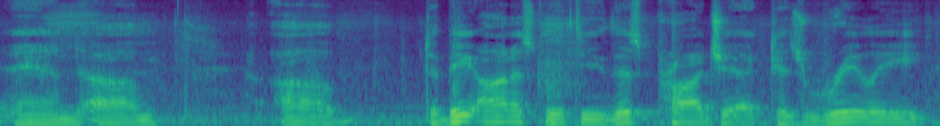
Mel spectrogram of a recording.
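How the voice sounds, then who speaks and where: A man's medium-pitched voice at a very slow pace, with audible room echo and noticeable background noise. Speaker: agency staff official. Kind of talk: committee meeting. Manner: slow, halting.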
